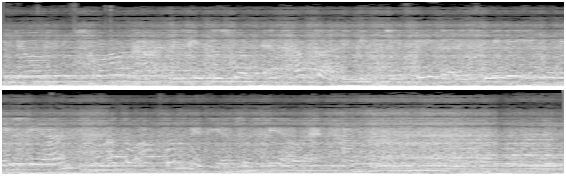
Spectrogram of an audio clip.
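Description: A shortwave radio broadcast heard from the receiver's speaker: a news reader's voice made indistinct by static and fading, over a steady low background.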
